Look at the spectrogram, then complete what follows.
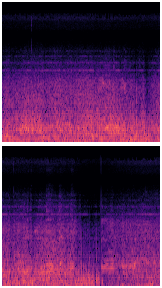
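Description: Jet airliner engine noise, steady and loud, falling away about five seconds in.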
